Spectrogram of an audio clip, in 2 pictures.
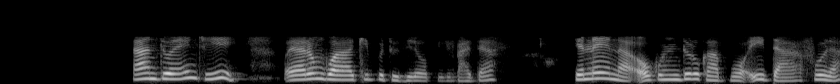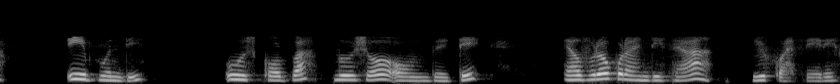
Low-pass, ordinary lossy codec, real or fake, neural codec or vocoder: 3.6 kHz; MP3, 32 kbps; fake; codec, 16 kHz, 1 kbps, X-Codec, WavLM features, trained on Multilingual LibriSpeech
